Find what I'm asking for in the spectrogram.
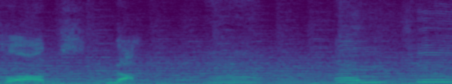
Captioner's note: whining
